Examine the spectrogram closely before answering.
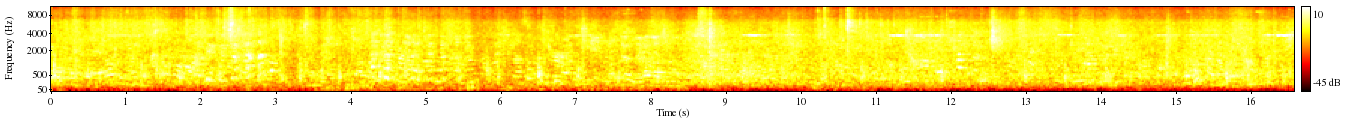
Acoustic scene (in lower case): subway station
